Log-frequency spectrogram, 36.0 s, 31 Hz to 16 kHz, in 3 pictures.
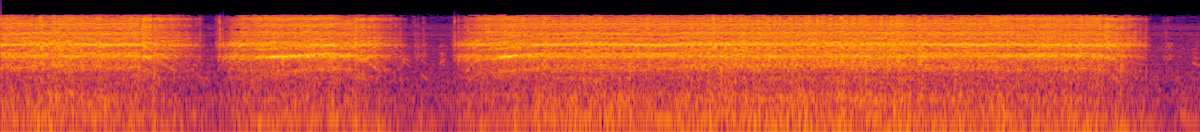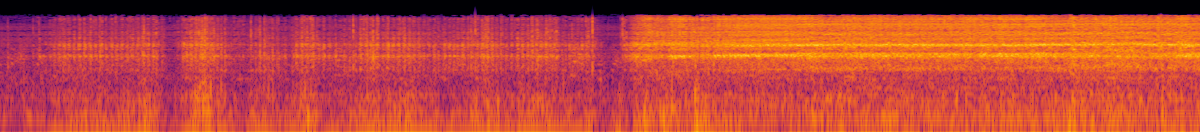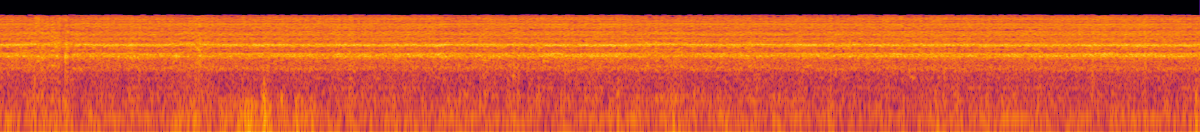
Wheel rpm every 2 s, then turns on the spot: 120, 90, 90, 160, 160, 90, 10, 30, 20, 120, 160, 160, 160, 160, 160, 160, 160, 160.
12-18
